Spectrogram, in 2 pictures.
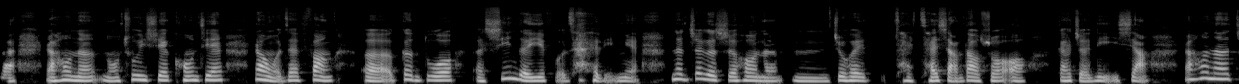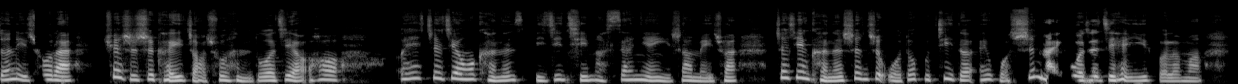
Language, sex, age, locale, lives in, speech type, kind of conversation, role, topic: Chinese, female, 55-59, zh-TW, United States, conversation, podcast, guest, 当家里的东西堆得太多时，你通常会怎么整理和处理？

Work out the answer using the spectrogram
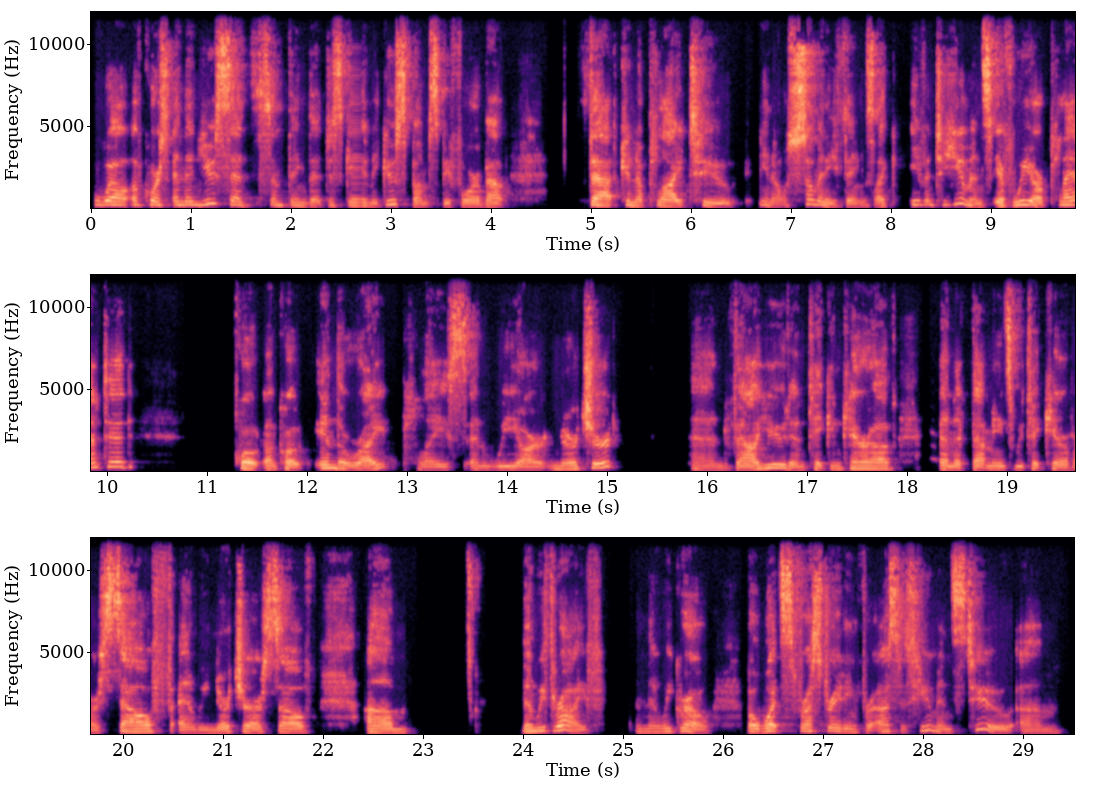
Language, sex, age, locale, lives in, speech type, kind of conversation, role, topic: English, female, 65-69, en-US, United States, conversation, unstructured, none, Why do you think having hobbies is important for your well-being?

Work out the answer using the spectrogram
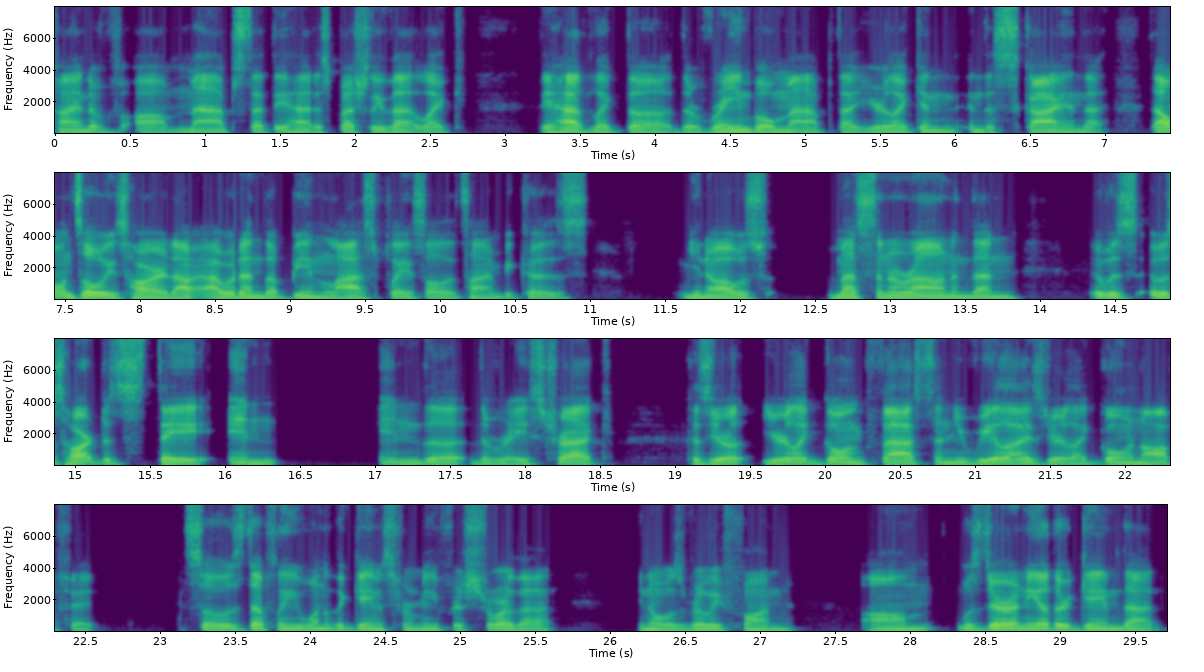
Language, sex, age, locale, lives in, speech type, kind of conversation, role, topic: English, male, 35-39, en-US, United States, conversation, unstructured, none, Which video games have sparked great friendships or memorable co-op moments for you?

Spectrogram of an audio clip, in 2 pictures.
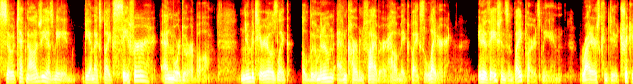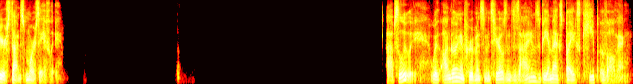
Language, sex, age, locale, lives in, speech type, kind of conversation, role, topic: English, male, 40-44, en-US, United States, read, expert-assistant, expert, The history of BMX biking and its evolution.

